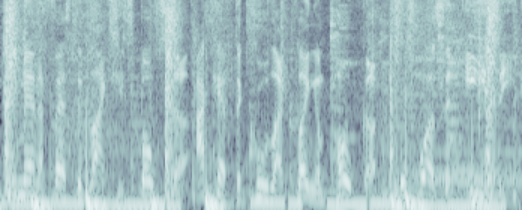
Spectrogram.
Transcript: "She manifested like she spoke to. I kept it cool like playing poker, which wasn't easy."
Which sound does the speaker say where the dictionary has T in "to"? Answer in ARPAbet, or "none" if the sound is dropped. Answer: S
